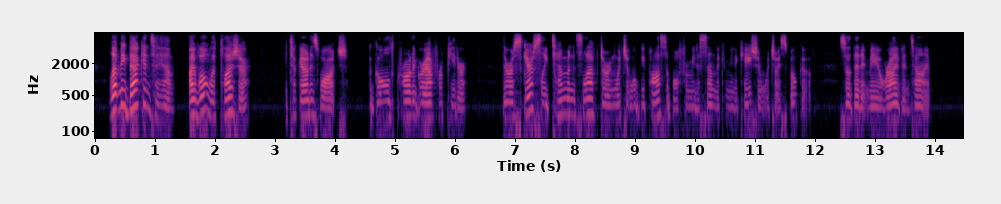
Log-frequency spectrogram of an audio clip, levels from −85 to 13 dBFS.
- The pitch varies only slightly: No, average, 4.8 semitones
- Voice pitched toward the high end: No, medium, 175 Hz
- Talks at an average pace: No, fast, 215 wpm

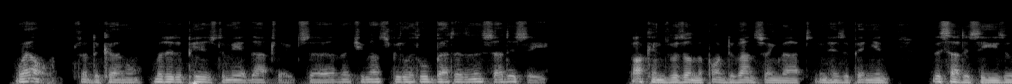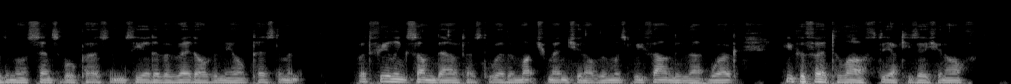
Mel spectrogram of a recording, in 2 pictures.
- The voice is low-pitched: Yes, low, 100 Hz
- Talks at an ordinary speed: No, fast, 220 wpm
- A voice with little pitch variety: Yes, narrow, 1.9 semitones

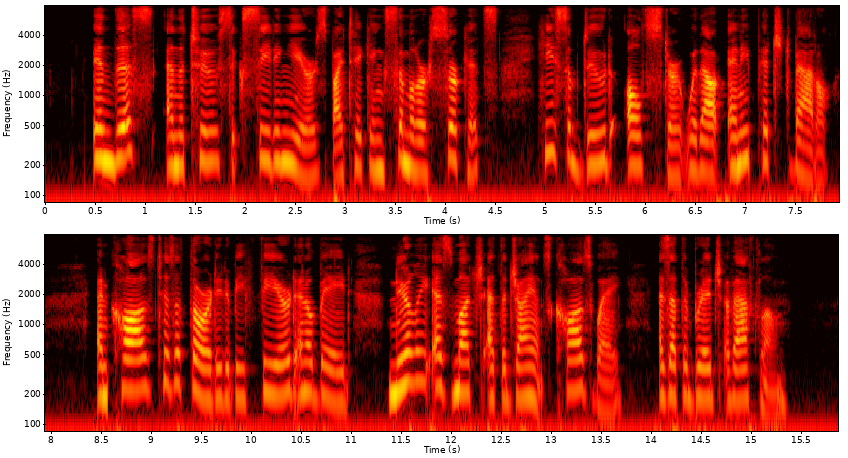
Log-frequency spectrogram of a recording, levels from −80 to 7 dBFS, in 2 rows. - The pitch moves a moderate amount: Yes, average, 3.6 semitones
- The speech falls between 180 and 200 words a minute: No, average, 150 wpm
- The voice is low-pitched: No, high, 195 Hz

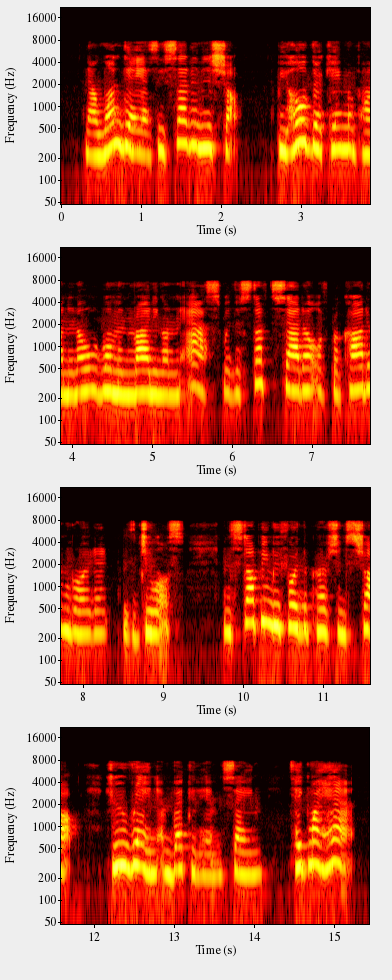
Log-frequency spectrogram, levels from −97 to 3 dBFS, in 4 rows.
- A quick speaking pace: No, average, 170 wpm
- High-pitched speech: Yes, very high, 250 Hz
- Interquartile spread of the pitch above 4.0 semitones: No, average, 3.3 semitones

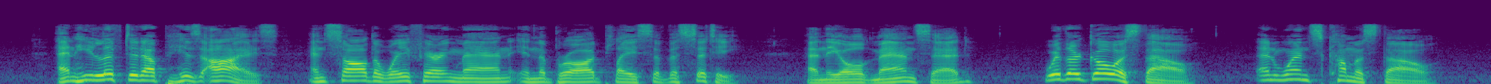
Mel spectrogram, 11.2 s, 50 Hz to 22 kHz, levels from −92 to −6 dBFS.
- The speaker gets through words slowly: No, average, 170 wpm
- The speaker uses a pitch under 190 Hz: Yes, low, 135 Hz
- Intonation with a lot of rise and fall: Yes, wide, 6.9 semitones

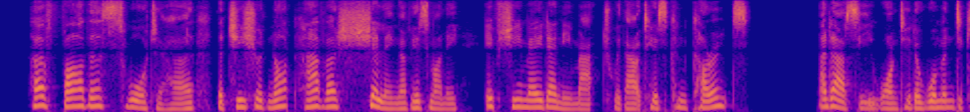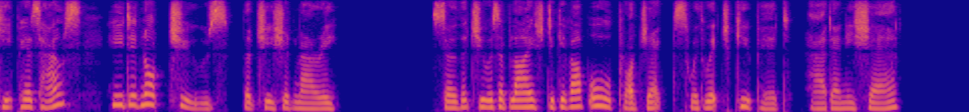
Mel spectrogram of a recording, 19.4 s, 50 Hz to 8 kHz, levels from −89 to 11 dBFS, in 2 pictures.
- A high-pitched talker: No, medium, 180 Hz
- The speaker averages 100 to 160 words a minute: No, average, 175 wpm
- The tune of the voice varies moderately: Yes, average, 4.3 semitones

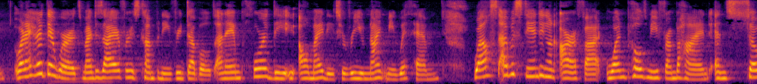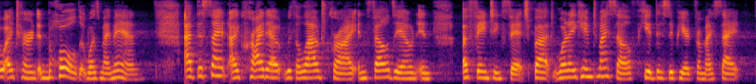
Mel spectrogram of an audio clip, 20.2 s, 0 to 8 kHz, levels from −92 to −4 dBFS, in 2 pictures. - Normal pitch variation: Yes, average, 3.2 semitones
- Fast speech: Yes, fast, 210 wpm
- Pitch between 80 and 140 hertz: No, high, 220 Hz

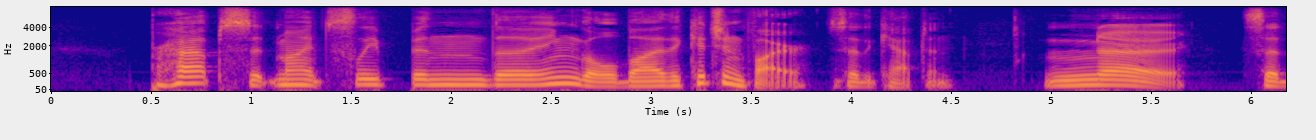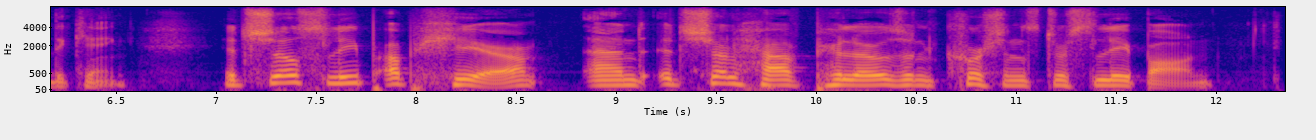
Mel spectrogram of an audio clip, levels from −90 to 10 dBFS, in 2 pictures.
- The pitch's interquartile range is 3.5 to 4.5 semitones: No, average, 2.7 semitones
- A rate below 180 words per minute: Yes, average, 160 wpm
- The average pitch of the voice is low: No, medium, 145 Hz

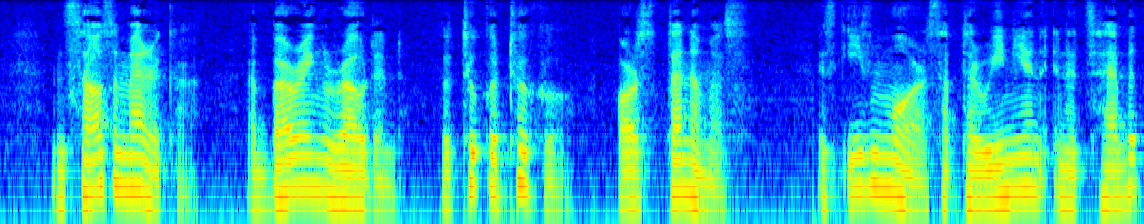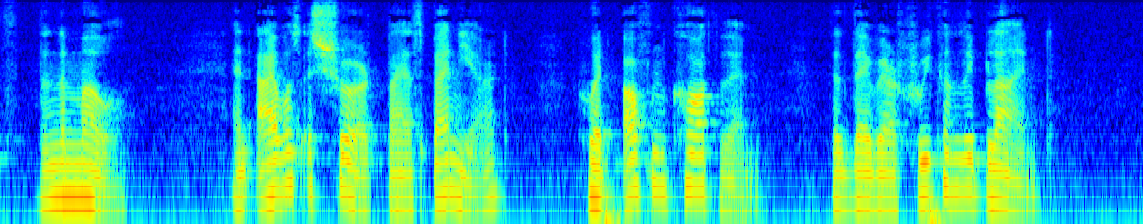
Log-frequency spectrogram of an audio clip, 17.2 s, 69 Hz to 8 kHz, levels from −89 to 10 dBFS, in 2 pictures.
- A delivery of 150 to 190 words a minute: No, slow, 135 wpm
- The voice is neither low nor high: No, low, 120 Hz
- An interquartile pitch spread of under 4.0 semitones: No, average, 5.1 semitones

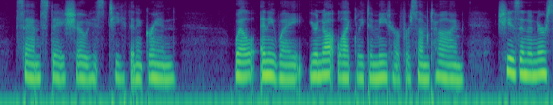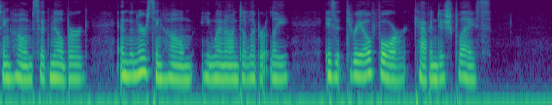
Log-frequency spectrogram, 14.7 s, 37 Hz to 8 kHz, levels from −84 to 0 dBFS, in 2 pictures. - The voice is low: No, medium, 150 Hz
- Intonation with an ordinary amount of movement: No, narrow, 2.3 semitones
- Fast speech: No, average, 165 wpm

